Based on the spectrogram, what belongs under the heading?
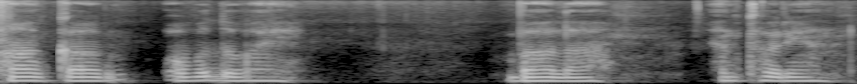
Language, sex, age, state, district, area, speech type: Kashmiri, male, 30-45, Jammu and Kashmir, Baramulla, rural, spontaneous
